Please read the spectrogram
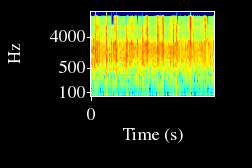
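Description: Spectators clapping and calling out: many separate hand claps in quick succession with voices mixed in.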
